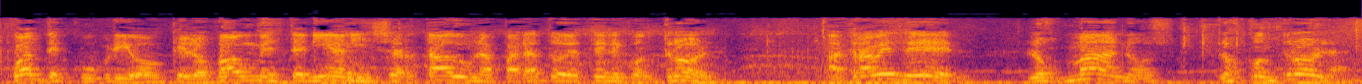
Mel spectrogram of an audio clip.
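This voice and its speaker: A tense Argentine survivor in a radio play. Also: male voice, on the high side, animated, moderate pace, a bit bright, slight background noise. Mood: reflective. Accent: Argentine Spanish. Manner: urgent, analytical. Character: tense male survivor fighting monsters. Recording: radio drama with music, a bit distant.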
